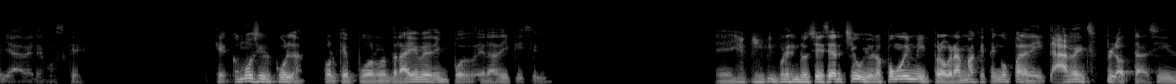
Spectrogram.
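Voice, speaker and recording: A man with a Mexican Spanish accent giving a casual commentary monologue, rambling with many fillers, restarts and sarcastic asides. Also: fairly low pitch. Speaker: video essayist. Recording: lo-fi home computer recording.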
